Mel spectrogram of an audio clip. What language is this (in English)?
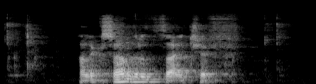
Italian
